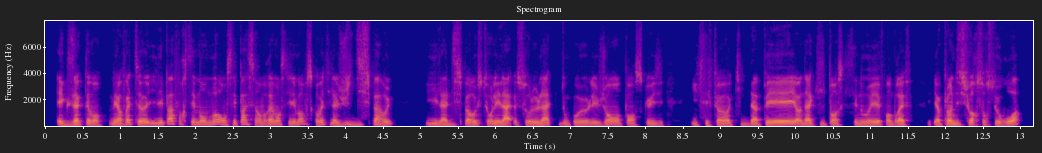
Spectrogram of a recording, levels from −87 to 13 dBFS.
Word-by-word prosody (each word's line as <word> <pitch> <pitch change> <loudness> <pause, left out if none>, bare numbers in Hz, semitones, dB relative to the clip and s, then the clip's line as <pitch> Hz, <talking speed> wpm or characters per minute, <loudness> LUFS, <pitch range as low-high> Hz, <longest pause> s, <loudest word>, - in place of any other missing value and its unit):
Exactement. 110 -3 +2
Mais 120 - +1
en 120 - +3
fait, 160 0 0
heu, 115 -2 +5
il 125 +1 -2
est - - +1
pas 190 +5 +4
forcément 150 -7 -2
mort, 160 +3 0
on 140 - -2
sait 135 +1 -5
pas 165 - -1
si 160 -4 -11
en 125 - -2
vraiment 130 +4 +1
s'il 135 -3 -6
est - - 0
mort, 180 +8 -2
parce 185 - -9
qu'en - - -3
fait, 155 -2 -3
il 120 - -2
a - - +2
juste 140 +4 -7
disparu. 130 +1 -2 0.4
Il 115 -1 -2
a 105 - +2
disparu 130 +4 -1
sur 125 -3 -5
les 105 - +2
la 110 - +6
sur 125 +1 -3
le 115 - +1
lac, 130 +4 +2
donc 115 -2 -9
heu, 105 -3 -1
les 100 +1 -3
gens 120 +3 0
pensent 115 +3 -4
que - - -6
i 100 -3 -6 0.4
il 110 -2 -10
s'est 115 - -7
fait, 110 - -3
heu, 115 -1 +2
kidnapper, 125 +4 +4
il - - +4
y - - +6
en 110 - +3
a 120 - +6
qui 120 -1 -13
pensent 120 +2 -2
qu'il - - -29
s'est 120 - -7
noyé, 110 +2 +2
enfin - - -2
bref, 115 0 +1 0.2
il 135 - -19
y - - +2
a 115 - +5
plein 140 0 +4
d'histoires 135 +2 0
sur 135 -3 -7
ce - - -6
roi, 125 +7 +2
120 Hz, 300 wpm, -25 LUFS, 115-135 Hz, 0.4 s, la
